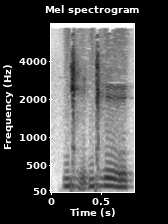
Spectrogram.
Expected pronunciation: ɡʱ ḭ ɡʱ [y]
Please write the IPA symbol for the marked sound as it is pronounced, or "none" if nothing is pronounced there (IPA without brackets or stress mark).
y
